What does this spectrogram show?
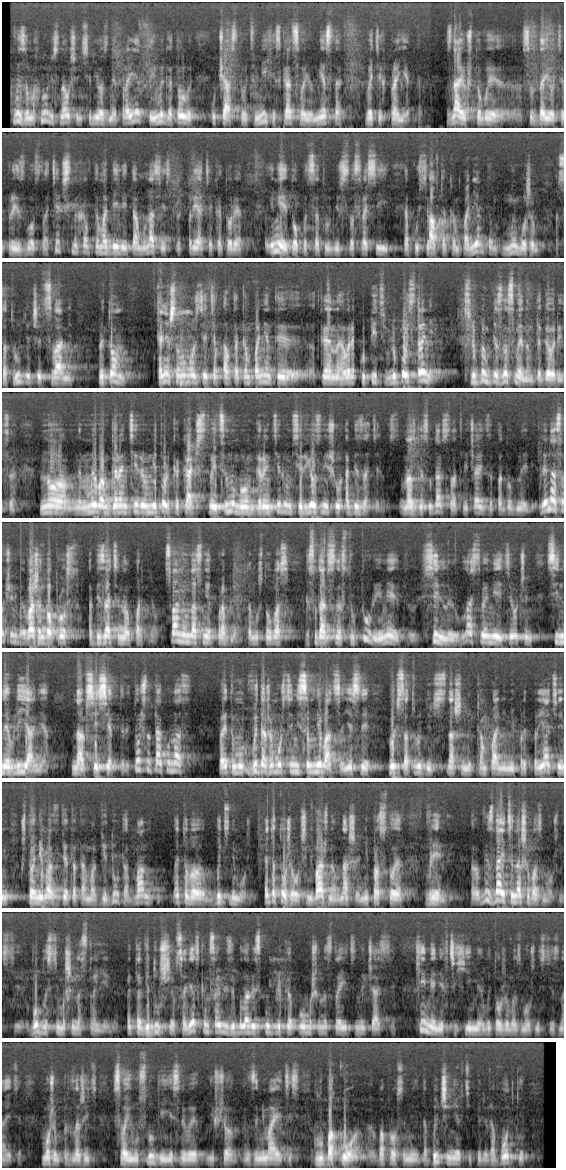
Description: Это Президент Беларуси Александр Лукашенко заявил на встрече с главой Чеченской Республики Рамзаном Кадыровым. Производственная кооперация - наиболее развитая, взаимовыгодная форма сотрудничества, которая позволяет обеспечить потребности регионального рынка, создать высокотехнологичные рабочие места.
